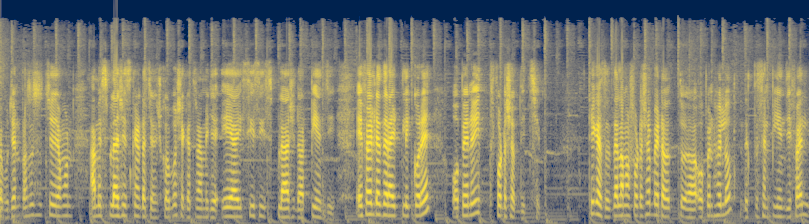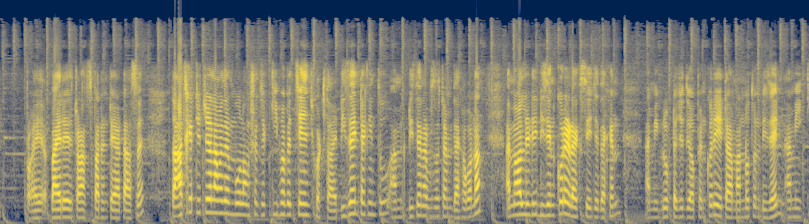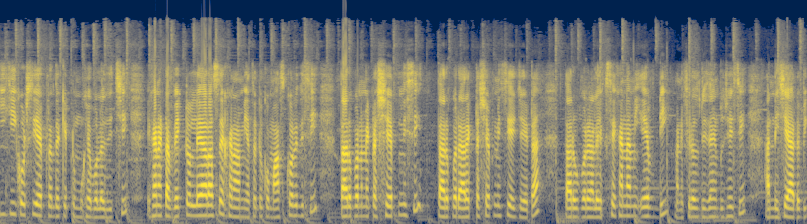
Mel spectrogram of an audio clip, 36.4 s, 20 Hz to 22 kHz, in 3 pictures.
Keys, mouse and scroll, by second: 5.0 click, 5.6 right click, 8.2 click, 8.2 right click, 22.7 click, 24.7 click, 29.3 click, 30.9 click, 35.1 click, 35.5 click.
